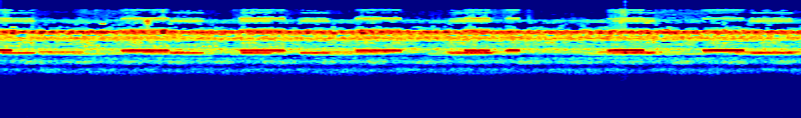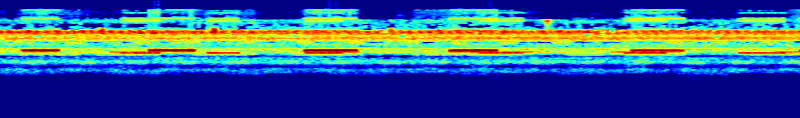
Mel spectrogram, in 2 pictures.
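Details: Crickets in a misty field, a dense chorus of steady high-pitched trilling with brighter chirp pulses in short bursts recurring about every second, layered continuously with no other clear sounds.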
